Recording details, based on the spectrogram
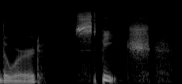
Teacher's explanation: Now be careful that you don't put an unnecessary vowel in front of the S in the word speech. Remember, the S sound comes from the mouth, blowing through the teeth, not in the vocal cords. There's no action, no activity in my vocal cords.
